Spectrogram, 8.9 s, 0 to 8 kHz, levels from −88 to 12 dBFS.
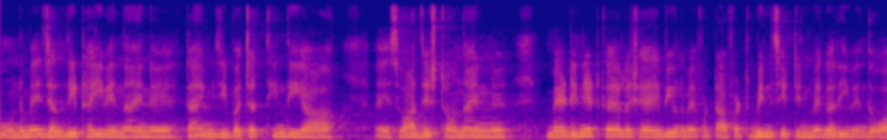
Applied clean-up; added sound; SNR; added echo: none; none; none; none.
